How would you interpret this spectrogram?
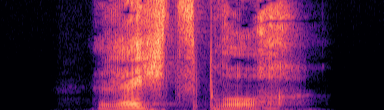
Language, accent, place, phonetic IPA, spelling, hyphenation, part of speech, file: German, Germany, Berlin, [ˈʁɛçtsbʁʊχ], Rechtsbruch, Rechts‧bruch, noun, De-Rechtsbruch.ogg
- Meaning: breach of law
